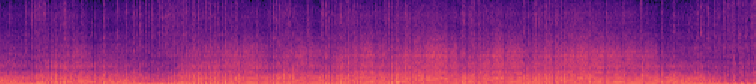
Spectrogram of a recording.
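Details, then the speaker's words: Restored junkyard outboard on muffs, revving: strong steady roar with crisp revving and even beat, no knocks or misses; runs healthy, though the water stream was weak and spitting. "Sounds good, man. Yeah. I'll tell you what, this thing is running freaking perfectly. Sounds like an animal."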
